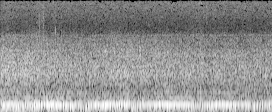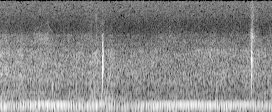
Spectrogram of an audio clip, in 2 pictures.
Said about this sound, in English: That's amusing. A leaf sucker.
